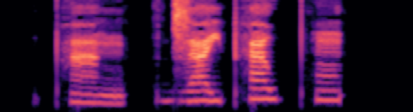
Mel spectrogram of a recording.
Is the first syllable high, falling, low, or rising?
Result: low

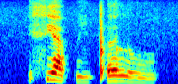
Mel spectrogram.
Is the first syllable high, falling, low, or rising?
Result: falling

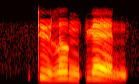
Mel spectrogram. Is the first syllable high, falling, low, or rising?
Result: falling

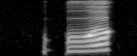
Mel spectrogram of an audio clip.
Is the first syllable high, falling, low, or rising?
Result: rising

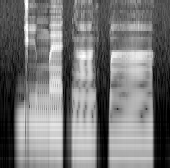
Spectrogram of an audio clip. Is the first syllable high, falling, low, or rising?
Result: high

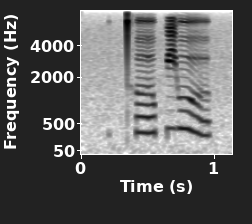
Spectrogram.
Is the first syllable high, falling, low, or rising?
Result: rising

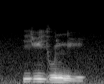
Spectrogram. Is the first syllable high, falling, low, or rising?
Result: high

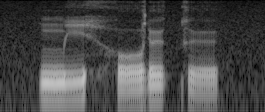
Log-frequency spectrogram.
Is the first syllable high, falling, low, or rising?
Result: rising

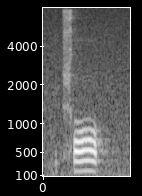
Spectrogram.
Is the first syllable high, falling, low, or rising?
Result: falling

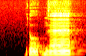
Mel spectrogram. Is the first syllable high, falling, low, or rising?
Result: low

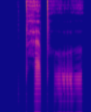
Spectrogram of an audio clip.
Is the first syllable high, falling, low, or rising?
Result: falling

